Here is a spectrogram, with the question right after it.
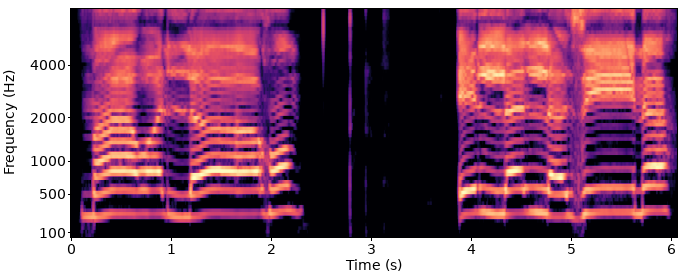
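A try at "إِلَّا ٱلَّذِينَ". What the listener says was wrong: زال کی ادائیگی الا الذین ہے،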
